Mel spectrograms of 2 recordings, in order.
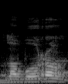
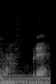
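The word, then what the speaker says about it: Loughborough: warwi universityakak war dulu Gue juga bacanya loboro gitu POnya bacanya labraanya kan loborou gitu kan ternyata bacanya labrah gitu itu emang kalau itu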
